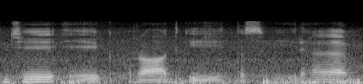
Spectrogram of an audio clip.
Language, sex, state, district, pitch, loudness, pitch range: Hindi, male, Punjab, Kapurthala, 105 Hz, -19 LUFS, 100-115 Hz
